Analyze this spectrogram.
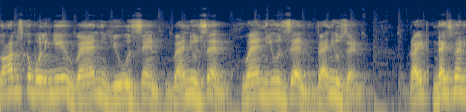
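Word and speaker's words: Van Heusen: तो इसका actual pronunciation होता है वैन यूजेन, राइट, वैन यूजेन। तो इसमें भी एच जो है बिल्कुल साइलेंट है, वो उनकी कंट्री के हिसाब से वो उसको प्रोनाउंस नहीं करते हैं, तो आप बोलेंगे वैन यूजेन, राइट।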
